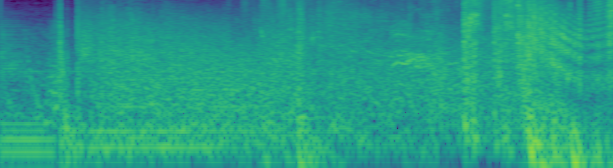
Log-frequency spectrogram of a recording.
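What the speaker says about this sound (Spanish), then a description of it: "Me están disparando por ese lado." Rapid bursts of blaster and gunfire crackle through a Star Wars Battlefront match, with a steady low rumble of battle underneath and sharper loud shots clustering toward the end.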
